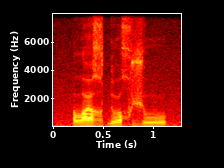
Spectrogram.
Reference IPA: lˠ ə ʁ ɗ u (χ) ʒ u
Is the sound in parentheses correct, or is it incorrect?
correct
